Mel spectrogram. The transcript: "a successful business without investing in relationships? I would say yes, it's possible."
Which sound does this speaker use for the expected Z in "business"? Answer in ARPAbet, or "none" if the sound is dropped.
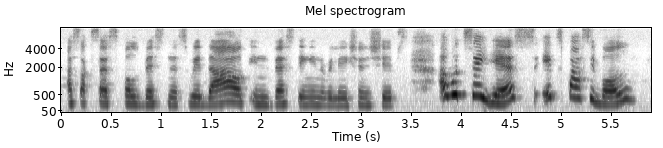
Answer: S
